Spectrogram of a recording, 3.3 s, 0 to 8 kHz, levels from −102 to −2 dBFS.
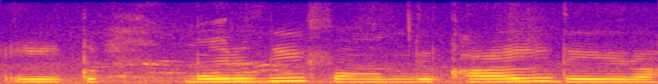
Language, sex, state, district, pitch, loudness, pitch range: Hindi, female, Bihar, Kaimur, 265 Hz, -14 LUFS, 250-280 Hz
